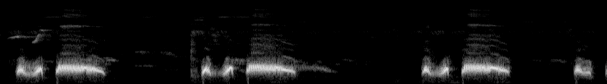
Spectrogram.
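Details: Low, soft dove coos, each phrase a short stuttered double note leading into a sustained mellow note, given in three bouts separated by quiet pauses.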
